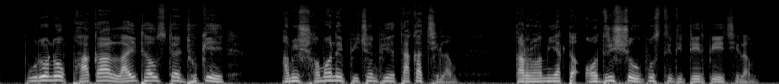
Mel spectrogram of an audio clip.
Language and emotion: Bengali, fearful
